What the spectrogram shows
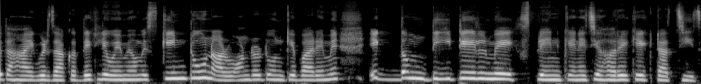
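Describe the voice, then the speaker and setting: A woman's voice: medium pitch, darkish tone, no room sound. A woman who teaches makeup. She gives a beauty tutorial and hesitates often, mixing English phrases into her speech. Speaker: makeup instructor.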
